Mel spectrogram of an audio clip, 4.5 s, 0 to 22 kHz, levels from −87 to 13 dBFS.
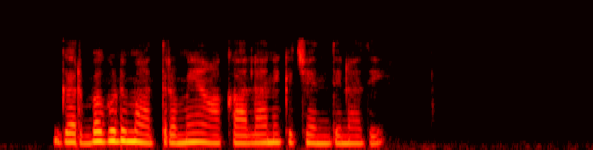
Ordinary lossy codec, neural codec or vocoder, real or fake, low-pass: none; none; real; 7.2 kHz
